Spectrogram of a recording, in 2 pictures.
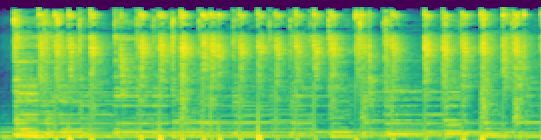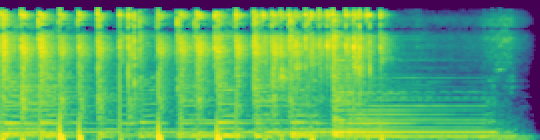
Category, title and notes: Music > Multiple instruments
MUSCPrfm-Samsung Galaxy Smartphone, CU Spanish Music Cue, Guitar, Castanets Nicholas Judy TDC
A spanish music cue with guitar and castanets.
